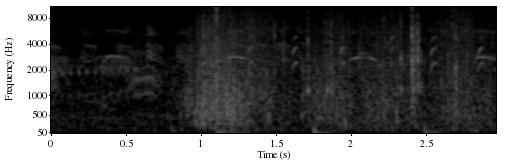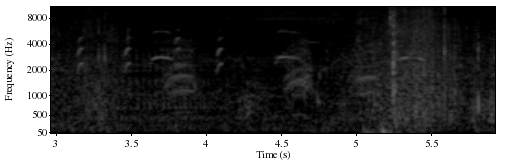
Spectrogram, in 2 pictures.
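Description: A man's footsteps rustle softly through grass.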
